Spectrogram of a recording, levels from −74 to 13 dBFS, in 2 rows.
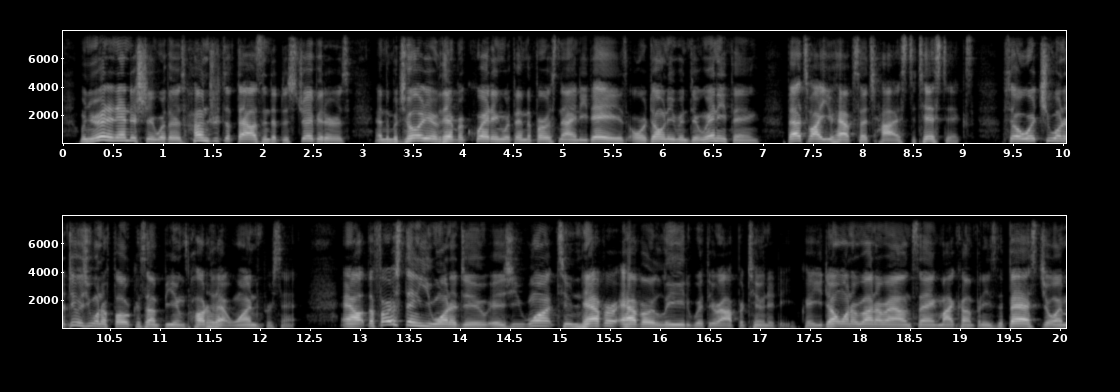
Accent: American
